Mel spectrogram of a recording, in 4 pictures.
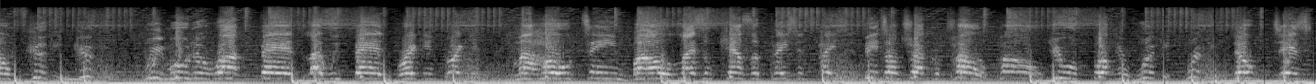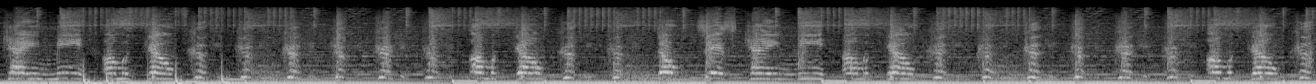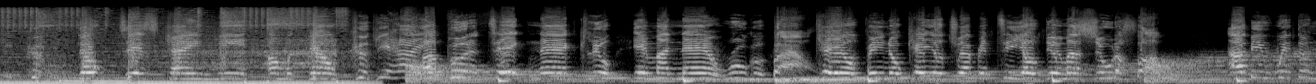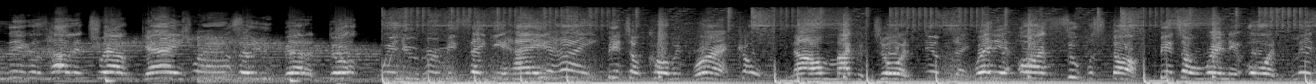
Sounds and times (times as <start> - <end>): Music: 0.0 - 52.6.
